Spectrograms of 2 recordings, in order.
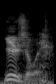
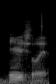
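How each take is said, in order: First: Said in the usual way. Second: Quiet laughing repeat of Usually. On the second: Real, not acted. Getting the joke, repeating Usually with a soft laugh. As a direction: say Usually again much softer through a chuckle. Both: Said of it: "Oh, I get it".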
